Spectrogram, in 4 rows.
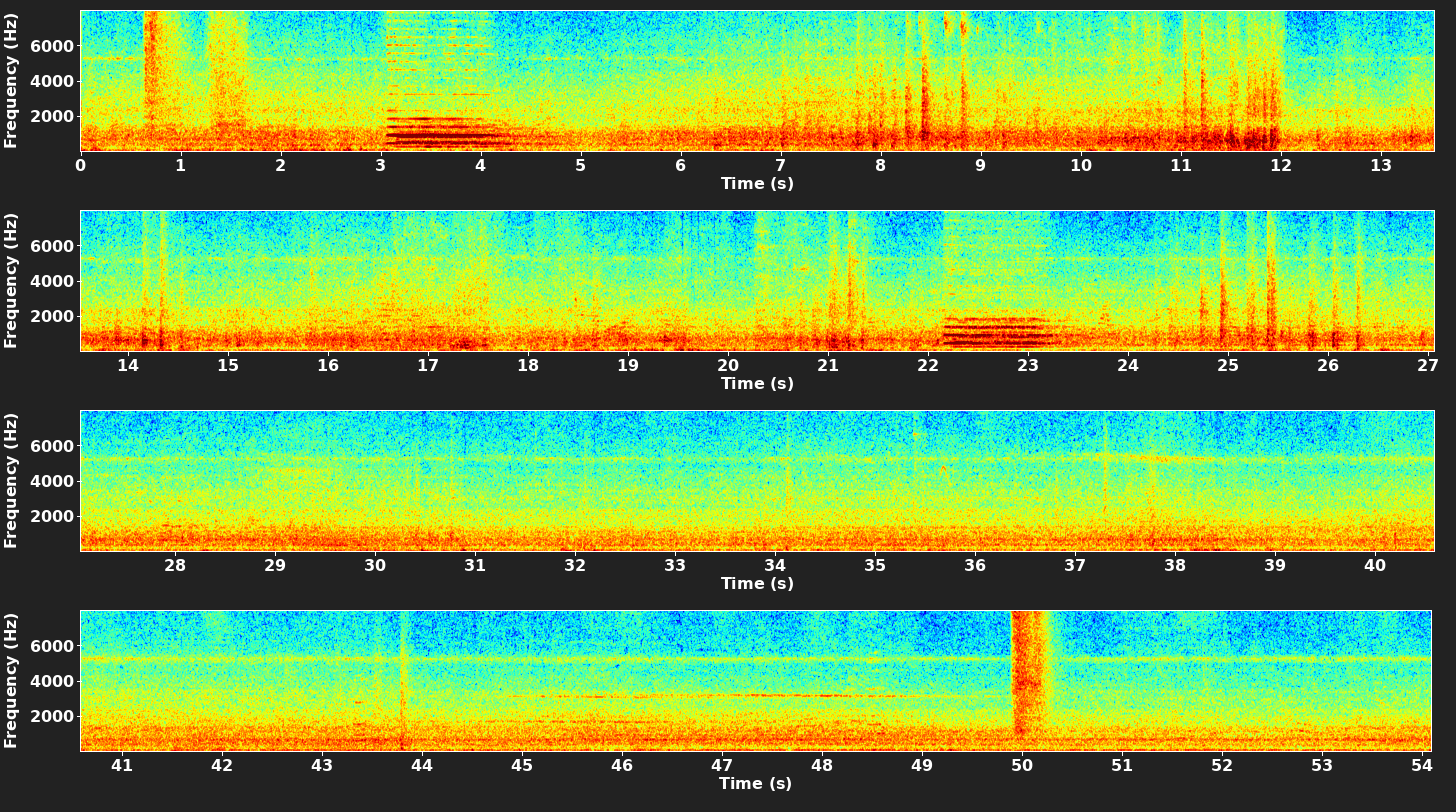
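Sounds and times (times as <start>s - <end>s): wind noise: 0.0s - 22.2s, 23.3s - 54.0s
train wheel rumble: 0.0s - 54.0s
train horn: 3.0s - 4.8s, 22.1s - 23.8s.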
